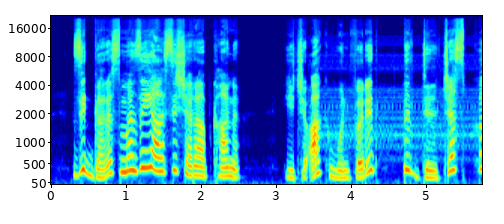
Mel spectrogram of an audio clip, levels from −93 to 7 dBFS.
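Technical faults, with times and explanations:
3.42–5.75 s, timecode bleed: linear timecode at 29.97 frames per second leaks in roughly 30 dB down, adding a chirping warble that flips between tones near 1 and 2 kHz.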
